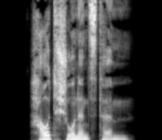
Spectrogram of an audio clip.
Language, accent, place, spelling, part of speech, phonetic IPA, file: German, Germany, Berlin, hautschonendstem, adjective, [ˈhaʊ̯tˌʃoːnənt͡stəm], De-hautschonendstem.ogg
- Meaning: strong dative masculine/neuter singular superlative degree of hautschonend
